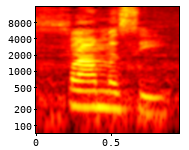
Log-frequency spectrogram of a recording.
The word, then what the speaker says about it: pharmacy: Pharmacy, C, PH.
